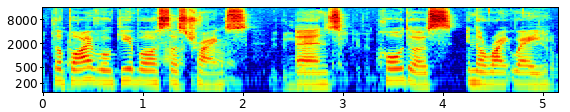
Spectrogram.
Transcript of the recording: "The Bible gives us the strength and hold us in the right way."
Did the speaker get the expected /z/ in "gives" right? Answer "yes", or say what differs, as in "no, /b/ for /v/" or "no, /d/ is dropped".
no, /z/ is dropped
